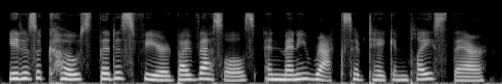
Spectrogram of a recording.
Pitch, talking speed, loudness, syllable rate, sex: 225 Hz, 190 wpm, -17 LUFS, 4.8 syllables/s, female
